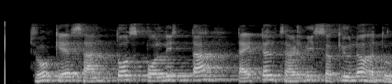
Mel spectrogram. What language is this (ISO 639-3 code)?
guj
